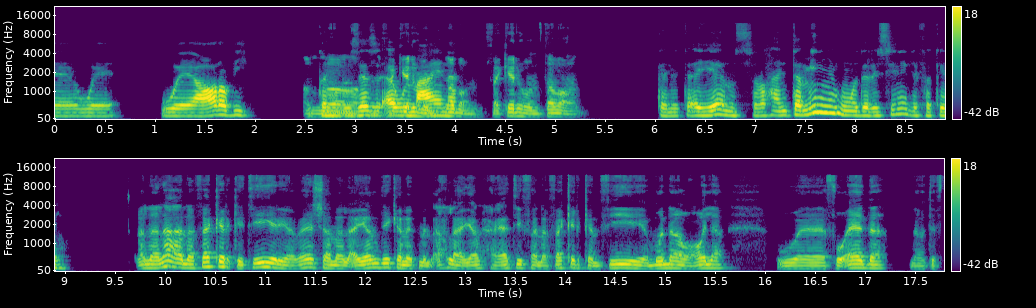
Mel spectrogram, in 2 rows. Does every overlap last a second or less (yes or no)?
no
